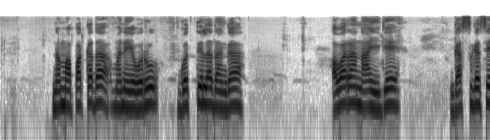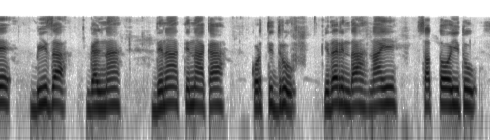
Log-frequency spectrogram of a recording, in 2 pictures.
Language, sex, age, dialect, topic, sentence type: Kannada, male, 18-24, Central, agriculture, statement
